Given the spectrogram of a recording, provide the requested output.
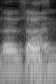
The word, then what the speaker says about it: Lausanne: We met actually in, I'm going to pronounce it wrong, but Lausanne, am I saying that right? Lausanne, yeah.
